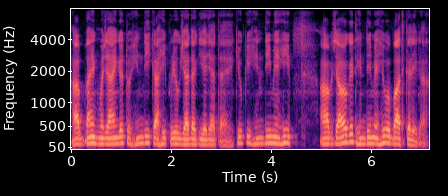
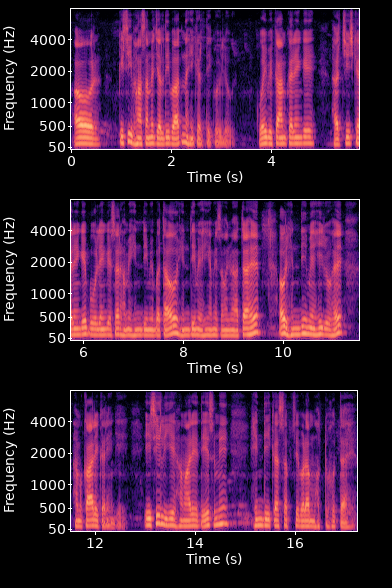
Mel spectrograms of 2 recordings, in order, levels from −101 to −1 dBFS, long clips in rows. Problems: constant background noise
